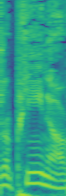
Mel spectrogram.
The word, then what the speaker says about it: Rapinoe: And by the way, we've been saying the woman's name wrong. Her name is Rapinoe, right? Not Rapinoe. – Rapinoe, yeah, you're right.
